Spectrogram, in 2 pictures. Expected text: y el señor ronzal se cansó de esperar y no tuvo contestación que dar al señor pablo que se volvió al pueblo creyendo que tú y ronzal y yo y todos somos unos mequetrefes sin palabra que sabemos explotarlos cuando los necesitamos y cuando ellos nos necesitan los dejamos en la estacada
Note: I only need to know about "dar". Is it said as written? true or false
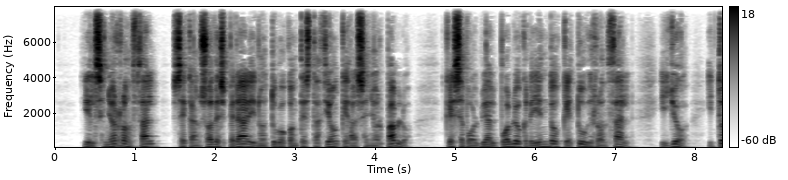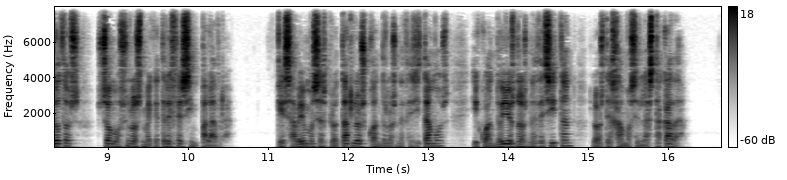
false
